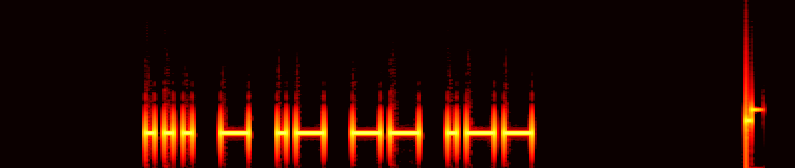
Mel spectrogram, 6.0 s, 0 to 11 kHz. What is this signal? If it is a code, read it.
Morse code, heard as a keyed tone, about 17 wpm, 700 Hz. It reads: STAMW
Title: Code Groups - 5 Letters - 17wpm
